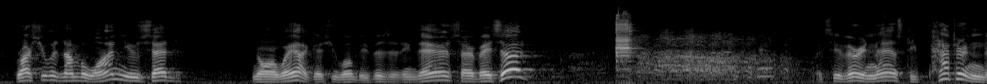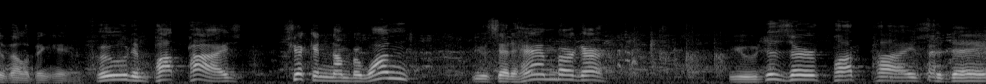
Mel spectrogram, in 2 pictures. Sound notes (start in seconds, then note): 6.2 buzz; 15.5 laughter; 17.2 singing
